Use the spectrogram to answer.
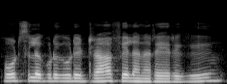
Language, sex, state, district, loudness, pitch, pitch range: Tamil, male, Tamil Nadu, Kanyakumari, -16 LUFS, 150 Hz, 140-160 Hz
